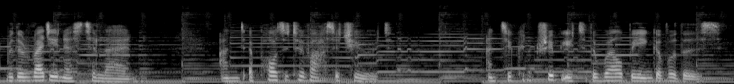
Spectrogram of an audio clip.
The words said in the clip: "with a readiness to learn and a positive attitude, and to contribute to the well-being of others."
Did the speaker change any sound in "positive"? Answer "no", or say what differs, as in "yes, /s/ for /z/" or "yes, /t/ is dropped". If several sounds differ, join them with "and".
no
